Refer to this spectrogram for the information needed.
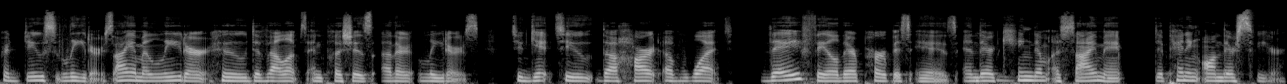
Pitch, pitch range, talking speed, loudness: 165 Hz, 155-175 Hz, 150 wpm, -21 LUFS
